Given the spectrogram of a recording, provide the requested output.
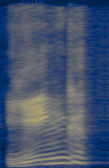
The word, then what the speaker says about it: Yuengling: Yuengling.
